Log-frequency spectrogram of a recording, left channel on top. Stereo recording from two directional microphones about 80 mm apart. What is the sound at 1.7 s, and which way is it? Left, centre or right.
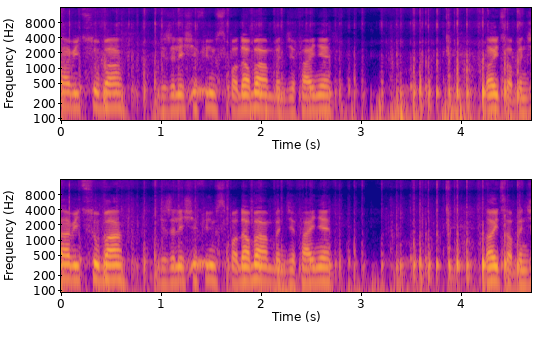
Speech, right.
